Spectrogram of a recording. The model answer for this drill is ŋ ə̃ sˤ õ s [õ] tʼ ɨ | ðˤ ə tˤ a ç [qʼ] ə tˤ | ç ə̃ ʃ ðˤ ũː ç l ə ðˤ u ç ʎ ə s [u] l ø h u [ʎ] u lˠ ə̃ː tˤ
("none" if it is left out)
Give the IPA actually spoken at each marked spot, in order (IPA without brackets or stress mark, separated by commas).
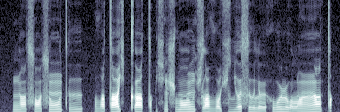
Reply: õ, kʼ, ɯ, ɭ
